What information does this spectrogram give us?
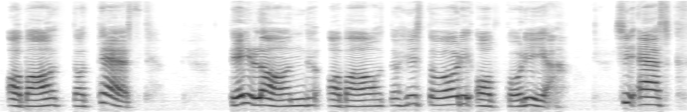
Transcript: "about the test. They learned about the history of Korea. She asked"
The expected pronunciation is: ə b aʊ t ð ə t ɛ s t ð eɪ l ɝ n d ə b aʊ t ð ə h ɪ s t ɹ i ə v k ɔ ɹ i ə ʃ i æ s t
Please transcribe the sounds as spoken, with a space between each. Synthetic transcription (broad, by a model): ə b aʊ t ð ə t ɛ s t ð eɪ l ɝ n d ə b aʊ t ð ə h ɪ s t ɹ i ə v k ɔ ɹ i ə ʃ i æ s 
